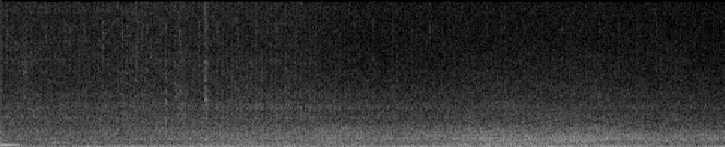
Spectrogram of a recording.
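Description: Road traffic noise: a vehicle going by, a broad rushing sound that swells to a peak about four seconds in and then eases off, over a steady low rumble.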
